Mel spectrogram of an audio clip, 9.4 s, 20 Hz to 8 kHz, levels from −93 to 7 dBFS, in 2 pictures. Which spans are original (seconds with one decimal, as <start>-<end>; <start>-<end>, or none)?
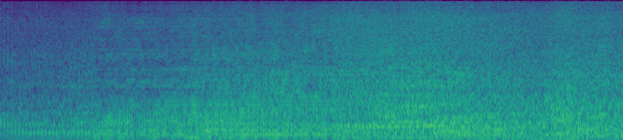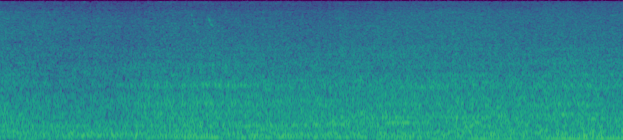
0.0-0.7; 2.5-9.4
